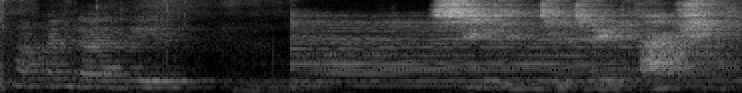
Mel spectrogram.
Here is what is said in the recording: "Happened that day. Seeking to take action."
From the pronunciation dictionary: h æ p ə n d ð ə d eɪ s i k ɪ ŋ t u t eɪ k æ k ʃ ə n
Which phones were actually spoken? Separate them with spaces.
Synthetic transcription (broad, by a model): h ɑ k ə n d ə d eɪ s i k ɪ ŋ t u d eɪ æ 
